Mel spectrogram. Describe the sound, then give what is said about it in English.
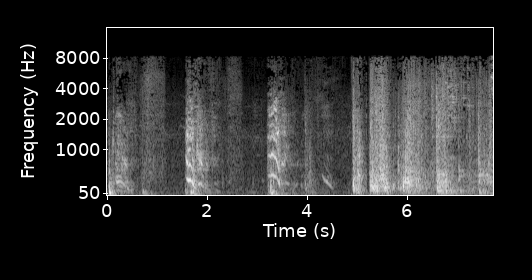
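Heavy blows strike a locked door several times at steady intervals, loud, before a long splintering crash as it is broken in. “Door's locked, sir. Break in.”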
